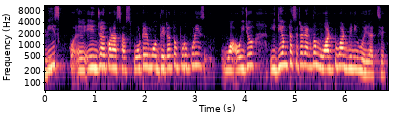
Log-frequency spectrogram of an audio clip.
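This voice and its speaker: A woman's voice: high-pitched, darkish tone. A woman teaching an exam-prep grammar lesson, explaining words patiently, repeating them and spelling them out letter by letter. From West Bengal.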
